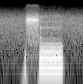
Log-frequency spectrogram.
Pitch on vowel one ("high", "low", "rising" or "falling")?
high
